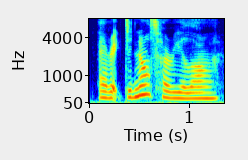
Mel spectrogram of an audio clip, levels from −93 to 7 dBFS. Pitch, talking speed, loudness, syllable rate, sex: 225 Hz, 220 wpm, -16 LUFS, 6.8 syllables/s, female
